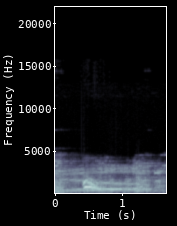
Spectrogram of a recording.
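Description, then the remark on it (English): A dog whimpers and whines continuously, broken by a couple of sharper yelping barks, with a muffled, narrow, old-recording sound and no talking. “Of all the clumsy, fumble-footed hounds.”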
